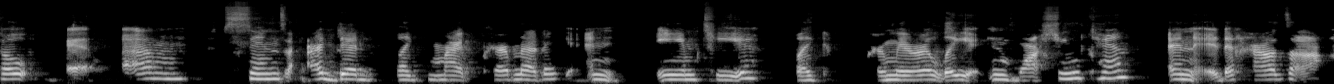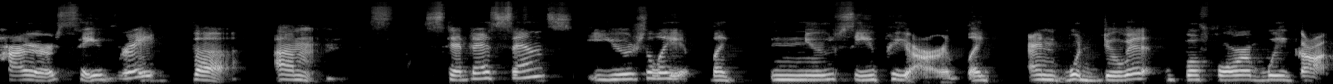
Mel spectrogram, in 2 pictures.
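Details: Adult woman with progressive ataxia of still-undiagnosed type despite many genetic tests, onset at age 26, affecting nerves, balance and speech, with nerve pain; mainly a wheelchair user: ataxic dysarthria.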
